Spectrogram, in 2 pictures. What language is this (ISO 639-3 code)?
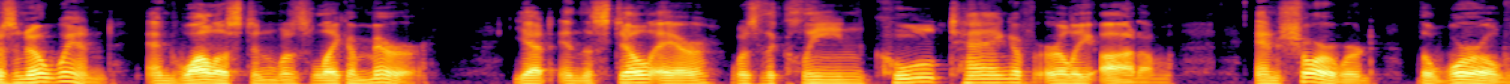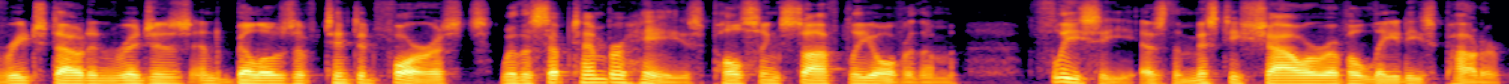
eng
